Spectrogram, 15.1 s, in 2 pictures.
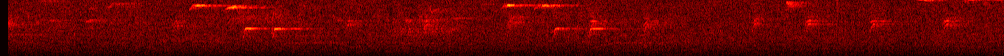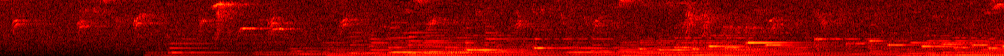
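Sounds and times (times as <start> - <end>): faint outdoor hiss: 0.1 - 15.0
birds chirping: 5.6 - 15.0.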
